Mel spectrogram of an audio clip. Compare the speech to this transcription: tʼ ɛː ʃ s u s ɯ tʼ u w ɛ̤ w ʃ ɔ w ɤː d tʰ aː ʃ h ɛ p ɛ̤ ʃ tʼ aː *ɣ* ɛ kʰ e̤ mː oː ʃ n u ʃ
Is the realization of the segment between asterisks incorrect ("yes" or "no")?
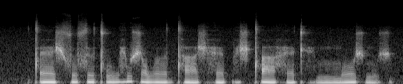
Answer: yes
